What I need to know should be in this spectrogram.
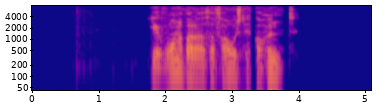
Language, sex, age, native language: Icelandic, male, 40-49, Icelandic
